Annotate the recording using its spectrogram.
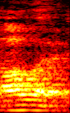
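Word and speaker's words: hour: अब इसमें ध्वनि क्या है, स्वर की है, आवर, एच साइलेंट है, तब हम यहाँ यूज करेंगे एन आवर।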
